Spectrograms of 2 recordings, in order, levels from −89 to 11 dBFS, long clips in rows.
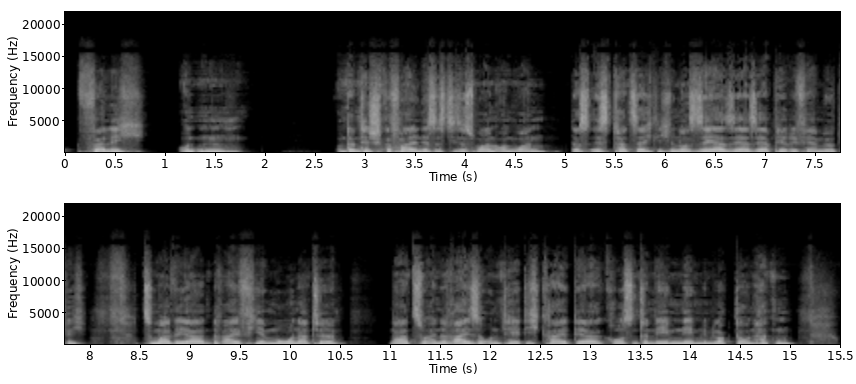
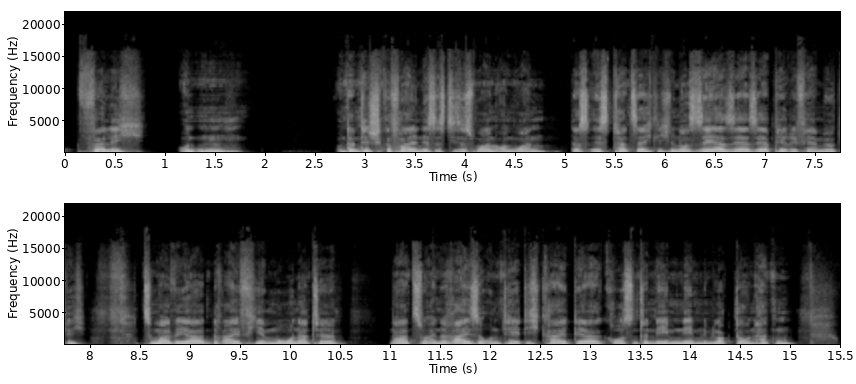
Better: second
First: garbled, watery; slightly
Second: none

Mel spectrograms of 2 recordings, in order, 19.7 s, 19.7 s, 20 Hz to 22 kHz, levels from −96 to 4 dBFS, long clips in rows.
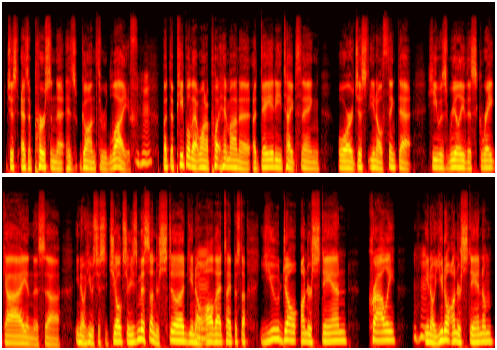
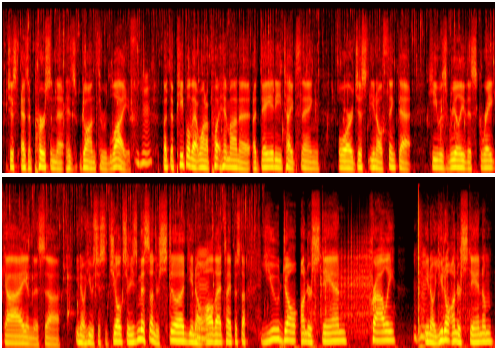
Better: first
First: none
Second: household noises; noticeable; throughout; 15 dB below the speech

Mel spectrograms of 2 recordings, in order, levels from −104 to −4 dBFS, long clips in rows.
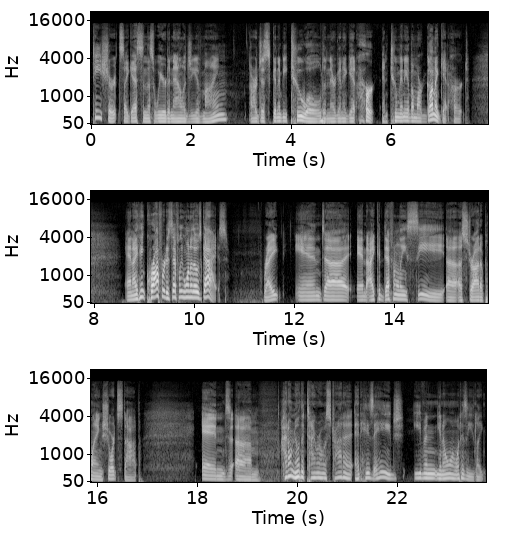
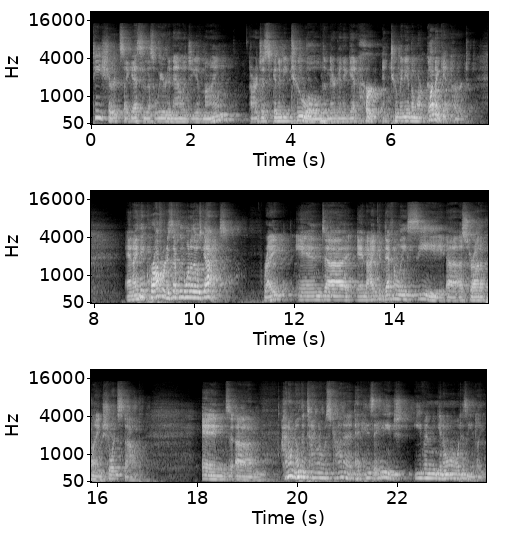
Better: first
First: none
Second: room echo; noticeable; dies away in 1 s // off-mic speech; far

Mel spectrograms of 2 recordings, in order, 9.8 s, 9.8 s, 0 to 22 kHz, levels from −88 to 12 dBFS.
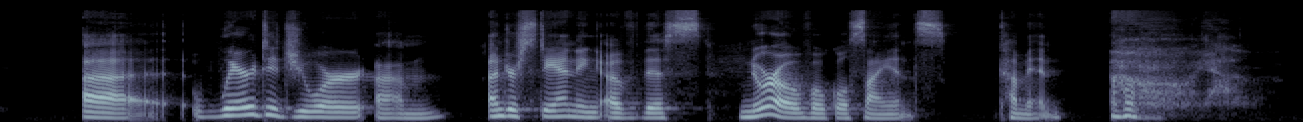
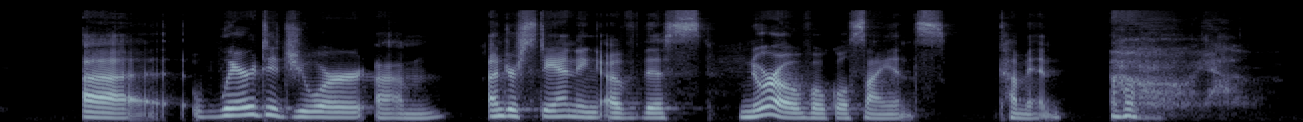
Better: neither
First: none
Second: none

